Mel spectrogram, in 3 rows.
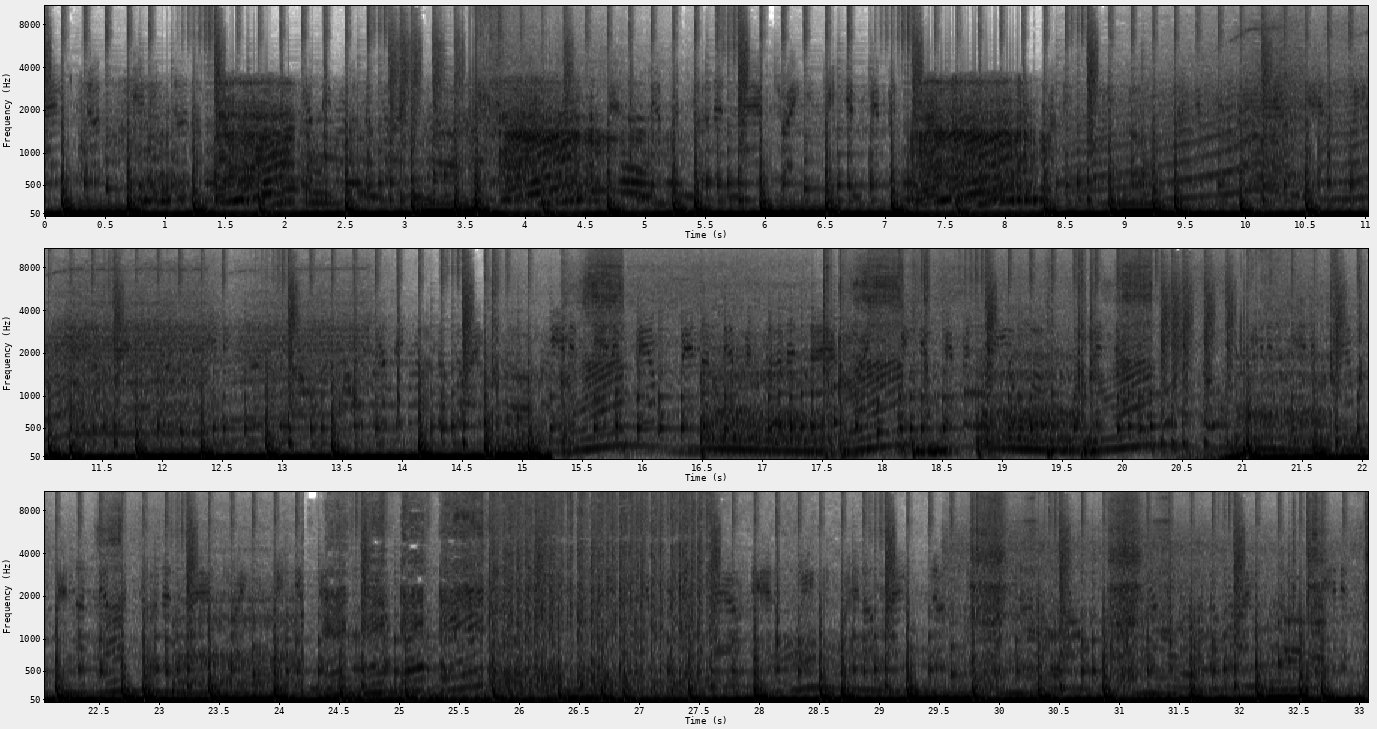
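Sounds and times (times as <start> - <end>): bass-heavy music: 0.0 - 33.0
car engine revving: 0.0 - 33.0.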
